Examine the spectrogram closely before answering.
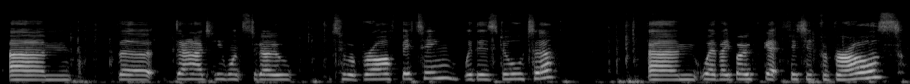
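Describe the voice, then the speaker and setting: Woman guest on an online talk, pretty fired up and blunt, voice a bit high. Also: fairly bright tone. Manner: emphatic, indignant. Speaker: guest speaker.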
